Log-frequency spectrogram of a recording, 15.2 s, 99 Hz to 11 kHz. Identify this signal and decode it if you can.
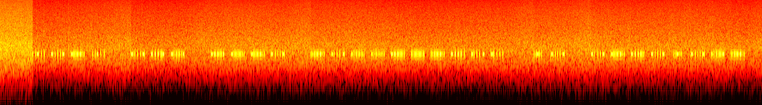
Hellschreiber (Feld-Hell, 122.5 baud), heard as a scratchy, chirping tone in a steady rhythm, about 980 Hz, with radio static and a narrow filter. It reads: THEY HAD BEEN SUCCESSFUL IN WERNINGS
